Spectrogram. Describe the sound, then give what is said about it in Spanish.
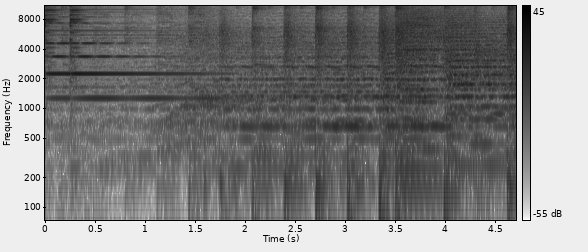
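A boxing bell rings out with sustained, bright metallic tones, layered over a loud, driving music track with steady percussive hits throughout. No voices are heard. “¡Que suene la campana!”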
